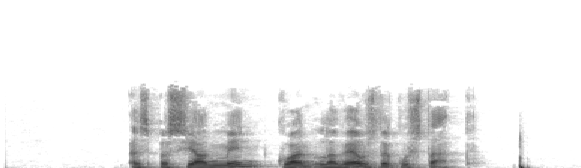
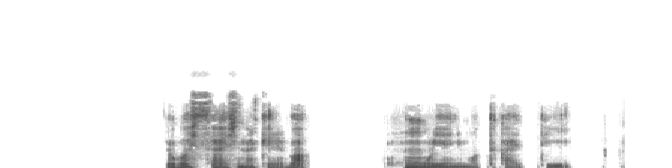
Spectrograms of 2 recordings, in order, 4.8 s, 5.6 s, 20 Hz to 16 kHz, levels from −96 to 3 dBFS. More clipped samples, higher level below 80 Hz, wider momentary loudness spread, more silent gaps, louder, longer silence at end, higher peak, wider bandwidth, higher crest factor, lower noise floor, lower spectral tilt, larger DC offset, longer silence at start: neither; first, -44 dBFS vs -56 dBFS; about the same, 13 LU vs 11 LU; second, none vs 2.59-3.18 s, 4.00-4.06 s, 4.37-4.48 s; first, -24 LUFS vs -30 LUFS; second, 0.45 s vs 0.85 s; about the same, -6 dBFS vs -6 dBFS; about the same, 8 kHz vs 7.6 kHz; second, 18 dB vs 28 dB; second, -85 dBFS vs under -90 dBFS; first, -6.5 dB/octave vs -5 dB/octave; neither; second, 1.1 s vs 1.4 s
